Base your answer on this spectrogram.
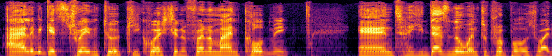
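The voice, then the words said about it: Thick French accent. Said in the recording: “my thick accent, it's straight from Paris, France... this accent is still there”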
